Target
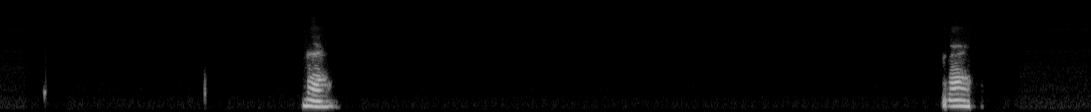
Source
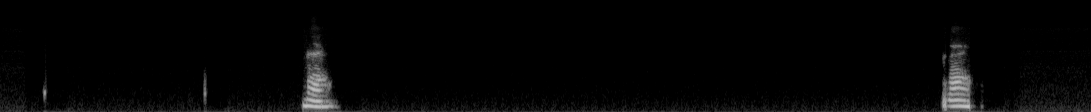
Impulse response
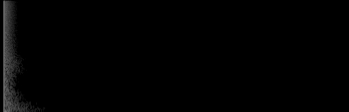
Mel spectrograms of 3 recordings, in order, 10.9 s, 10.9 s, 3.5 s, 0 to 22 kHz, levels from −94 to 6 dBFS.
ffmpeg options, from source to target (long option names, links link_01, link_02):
-af "highpass=200,equalizer=frequency=650:width=5.9:gain=-6.5"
